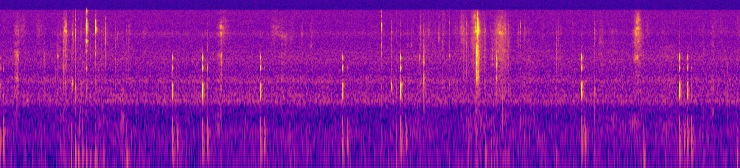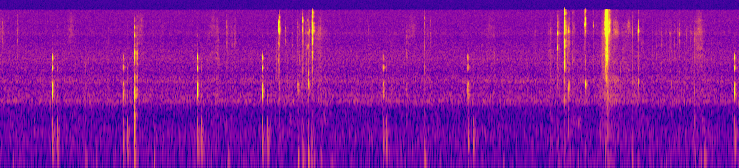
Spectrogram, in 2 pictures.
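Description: Faint, sparse computer clicks and keystrokes from a mouse and keyboard: single clicks every second or so, with a few short runs of quick taps, the loudest near the end.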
